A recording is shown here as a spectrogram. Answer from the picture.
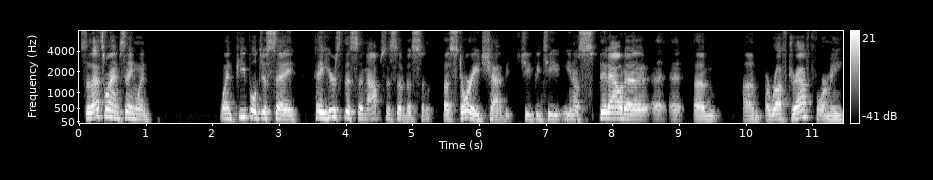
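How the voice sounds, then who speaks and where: A man with an American accent speaks in an ordinary speaking voice, fairly high in pitch with lively intonation. He goes at a fairly slow pace against a quiet background. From Illinois. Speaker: writing coach. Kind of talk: talk show interview. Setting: studio.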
